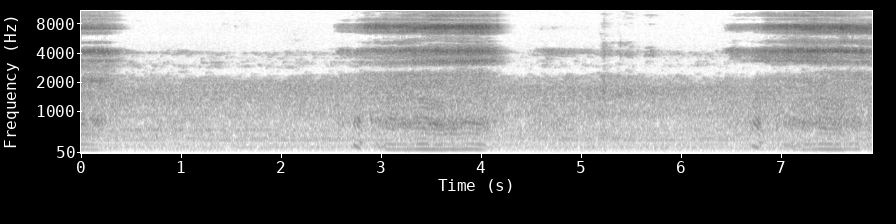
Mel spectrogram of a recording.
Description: Girlfriend caught me snoring.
